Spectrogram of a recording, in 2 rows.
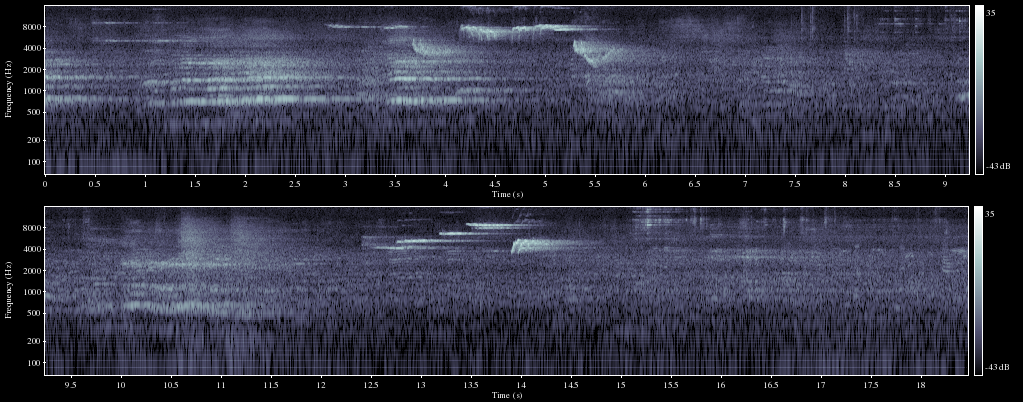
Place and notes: Brüsseler Platz, Köln - solitude bird and weekend people
Köln, Brüsseler Platz, solitude bird singing in a tree at night, noisy weekend people. it's relatively warm, many people are on the streets on this friday night.
(tech note: sony pcm d50, audio technica AT8022)
Cologne, Germany, March 2012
